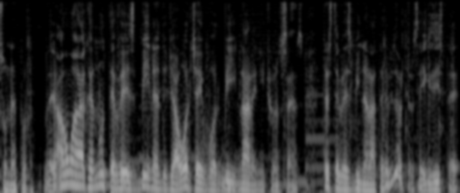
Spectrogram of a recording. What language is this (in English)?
Romanian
